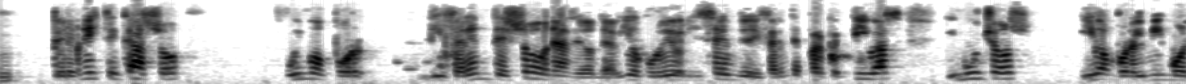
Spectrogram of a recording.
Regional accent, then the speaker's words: Río Negro, Argentina; Yo soy de Mar Río Negro

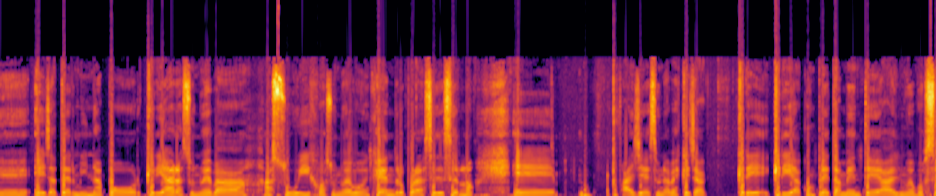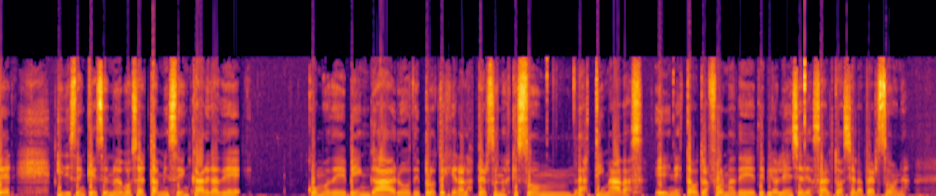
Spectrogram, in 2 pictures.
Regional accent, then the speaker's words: Catamarca, Argentina; de Catamarca.

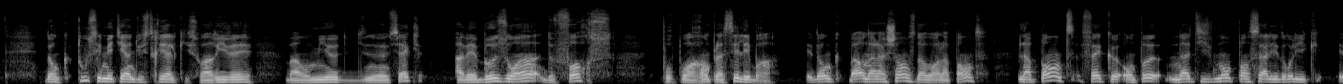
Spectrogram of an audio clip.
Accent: Valais, Switzerland; C'était le cas chez nous, en Valais.

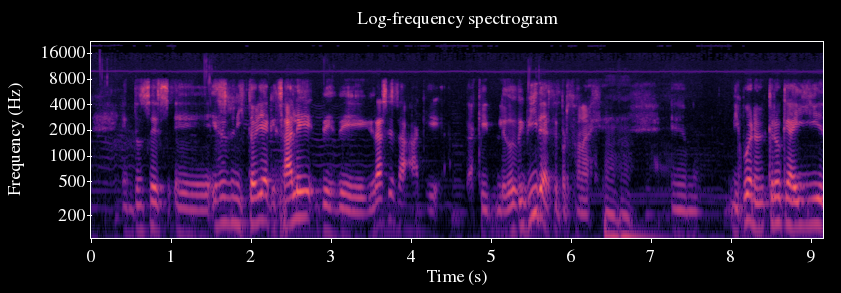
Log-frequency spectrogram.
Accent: Córdoba, Argentina; also born or lived in Corrientes / Buenos Aires; yo nací en Corrientes, me crié en Córdoba, y cuando terminé el colegio me mudé a Buenos Aires

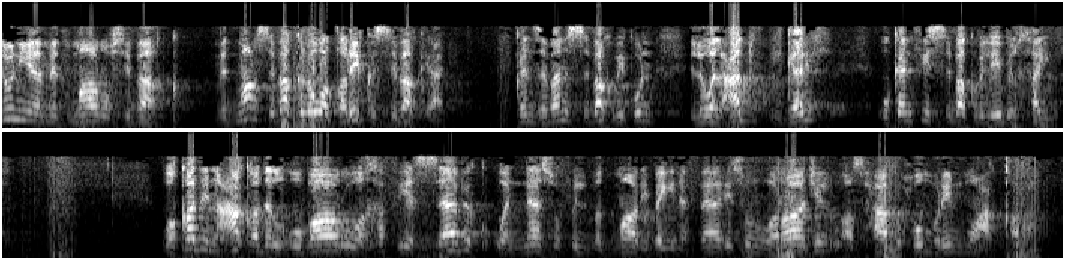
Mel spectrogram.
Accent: Egypt; والله انا شفت ناس عندنا في مصر

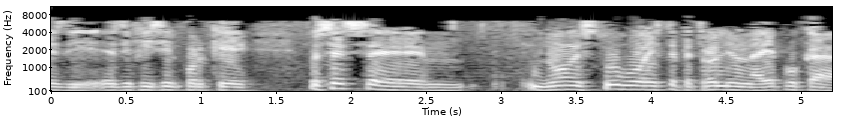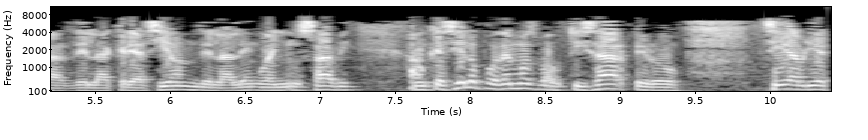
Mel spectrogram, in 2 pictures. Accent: Tilantongo, Oaxaca, Mexico; Lo que no sucede en Tilantongo, en mi pueblo, hay 20 agencias

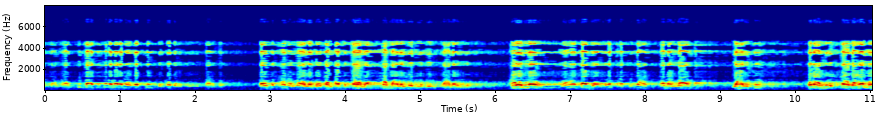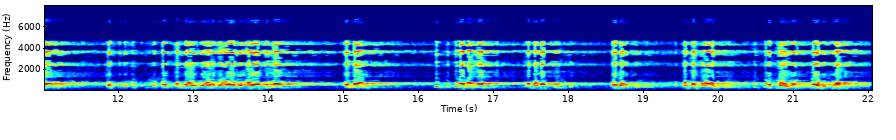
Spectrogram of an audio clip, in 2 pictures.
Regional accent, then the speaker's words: Egypt; احنا بس مصريين وفيها كرامات وفي بركات

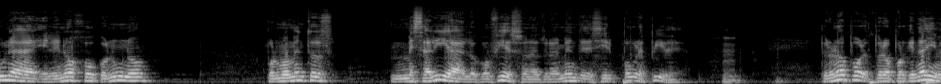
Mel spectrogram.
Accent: Argentina; el problema que nosotros tenemos como argentinos es profundamente cultural.

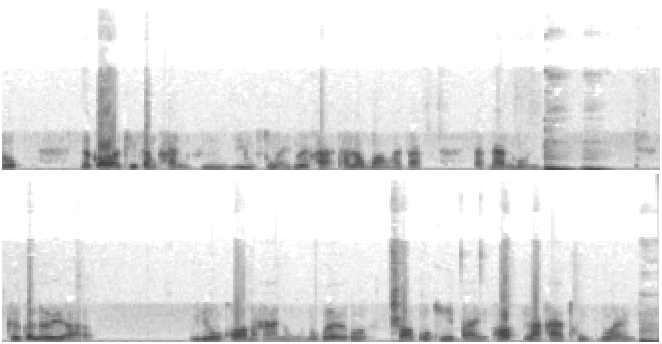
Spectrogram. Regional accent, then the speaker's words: Isan, Thailand; แต่หนูเป็นคนอีสานนะคะ

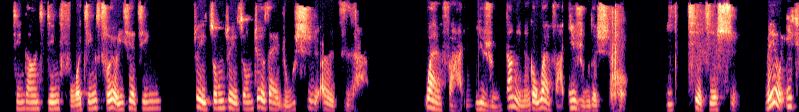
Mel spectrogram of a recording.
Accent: Taiwan; now in United States; 我们都是台湾来的

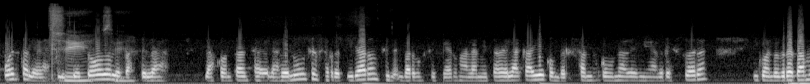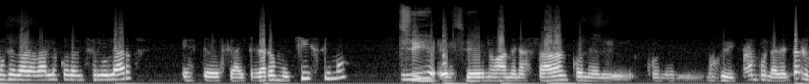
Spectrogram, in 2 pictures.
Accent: Chile; Que soy chilena.

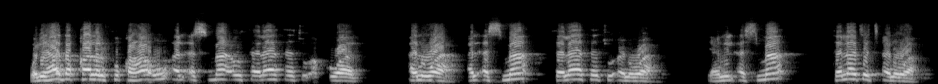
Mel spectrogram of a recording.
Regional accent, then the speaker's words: Morocco; فإذا كان شيء عندنا في المغرب مثلا معروفا ولا ينكره أحد

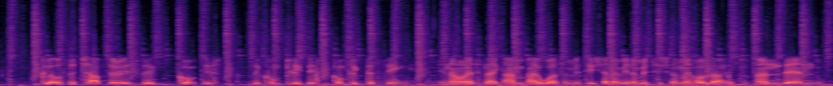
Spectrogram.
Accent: Buenos Aires, Argentina; now in Düsseldorf, Germany; I'm from Buenos Aires, Argentina, and now I'm living in Germany, Dusseldorf.

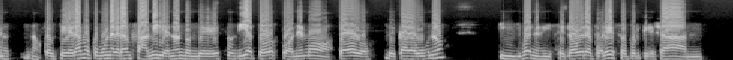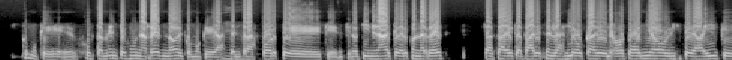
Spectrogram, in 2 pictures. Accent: Córdoba, Argentina; Nosotras somos las dos de Córdoba, de distintos lugares de la sierra

